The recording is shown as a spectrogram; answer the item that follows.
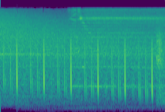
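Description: Breakdown of an electronic trance track: with no kick drum or bass, only a fast, even ticking of short hi-hat-like clicks remains, over a faint high synth tone.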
